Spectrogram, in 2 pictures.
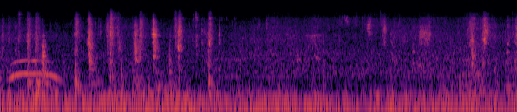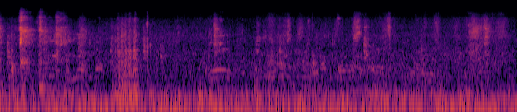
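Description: Steady low rumble of wind and sea around a small boat, with scattered clicks and knocks throughout and brief muffled voices near the start.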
